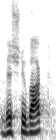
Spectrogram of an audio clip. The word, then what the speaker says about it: Vishnubhakat: further ado I'd like to introduce uh Professor Vishnu bhakt first try got it right all right uh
